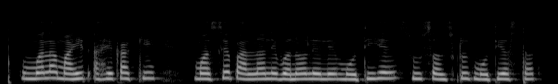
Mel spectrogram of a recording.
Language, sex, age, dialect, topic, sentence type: Marathi, female, 25-30, Varhadi, agriculture, statement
